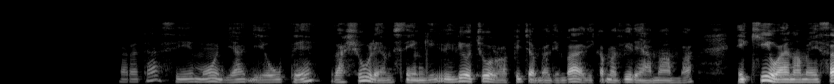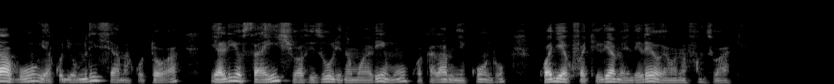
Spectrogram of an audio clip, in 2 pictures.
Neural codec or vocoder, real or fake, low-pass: none; real; 7.2 kHz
